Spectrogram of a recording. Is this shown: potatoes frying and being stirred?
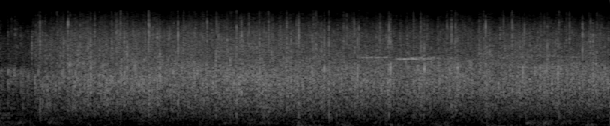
no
